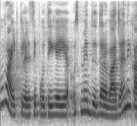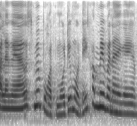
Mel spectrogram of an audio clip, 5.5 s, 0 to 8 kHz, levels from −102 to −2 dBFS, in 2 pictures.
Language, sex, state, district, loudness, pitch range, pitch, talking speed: Hindi, female, Bihar, Madhepura, -26 LUFS, 180-280 Hz, 200 Hz, 240 wpm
